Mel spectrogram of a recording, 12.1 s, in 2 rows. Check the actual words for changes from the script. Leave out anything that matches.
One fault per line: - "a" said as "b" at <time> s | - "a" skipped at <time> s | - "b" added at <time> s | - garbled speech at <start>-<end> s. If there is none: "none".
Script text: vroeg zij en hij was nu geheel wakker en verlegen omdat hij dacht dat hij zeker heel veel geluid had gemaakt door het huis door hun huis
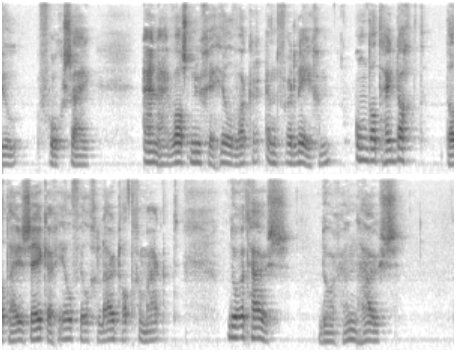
none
